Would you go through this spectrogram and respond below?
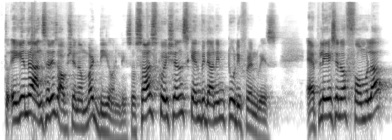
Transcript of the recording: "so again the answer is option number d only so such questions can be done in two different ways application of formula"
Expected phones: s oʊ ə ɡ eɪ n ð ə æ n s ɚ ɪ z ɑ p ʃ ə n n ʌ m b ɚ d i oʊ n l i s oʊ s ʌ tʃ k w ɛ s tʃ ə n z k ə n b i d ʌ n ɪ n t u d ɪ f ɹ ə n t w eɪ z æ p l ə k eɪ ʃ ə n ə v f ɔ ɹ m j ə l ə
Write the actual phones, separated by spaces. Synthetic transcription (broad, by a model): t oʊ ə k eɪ n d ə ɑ n s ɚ ɪ z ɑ p ʃ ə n n ʌ m b ɚ d i oʊ n l i s oʊ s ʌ s k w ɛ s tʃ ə n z k ə n b i d ʌ n ɪ n t u d ɪ f ɹ ə n t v eɪ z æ p l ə k eɪ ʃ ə n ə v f ɔ ɹ m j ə l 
